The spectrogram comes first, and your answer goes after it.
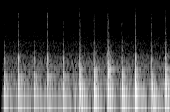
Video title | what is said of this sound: Surface Laptop vs MacBook Air: Which Should You Buy? | does not sit flush on the desk if you tap on the bottom right corner you can clearly hear that there is a gap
